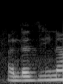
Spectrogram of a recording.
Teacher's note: الذین میں دال کو نرمی سے پڑھتے ہوئے آگے یا مد ادا کریں گے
